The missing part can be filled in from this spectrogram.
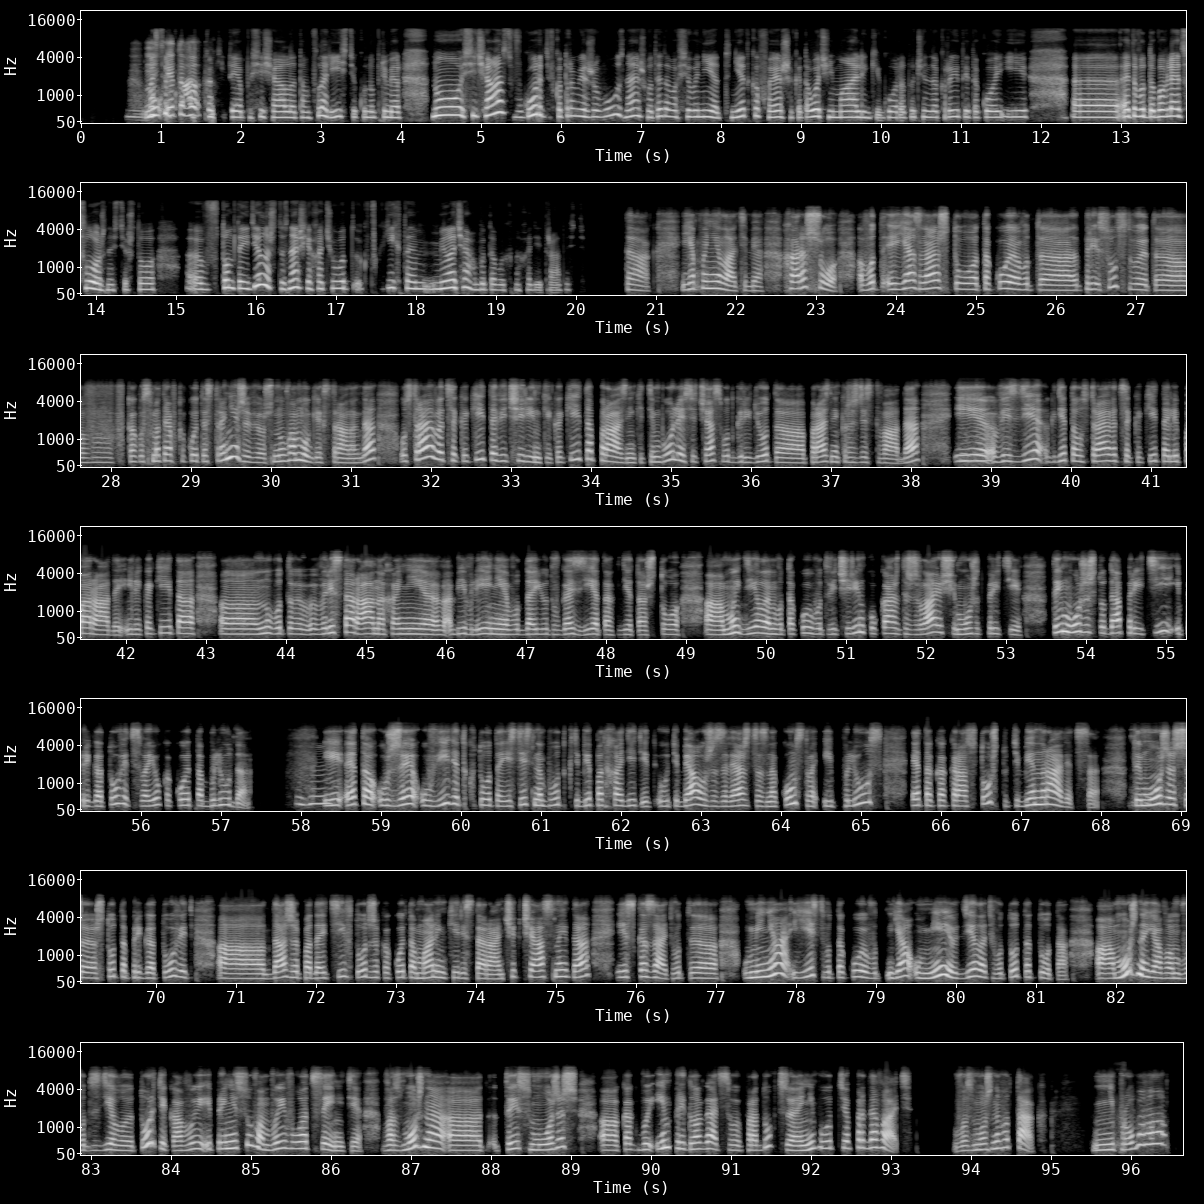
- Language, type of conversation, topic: Russian, advice, Как мне снова находить радость в простых вещах?
- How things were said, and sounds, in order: alarm; unintelligible speech; other background noise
